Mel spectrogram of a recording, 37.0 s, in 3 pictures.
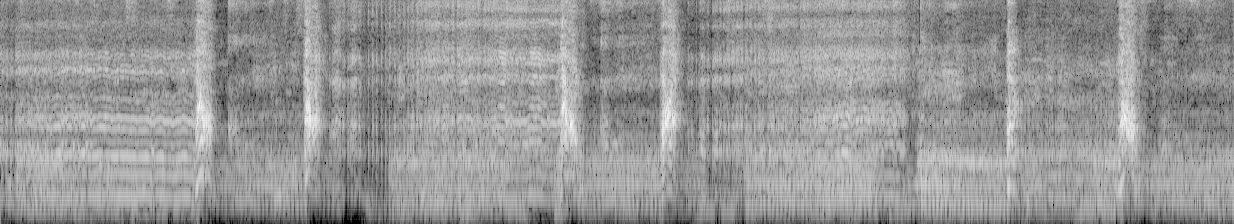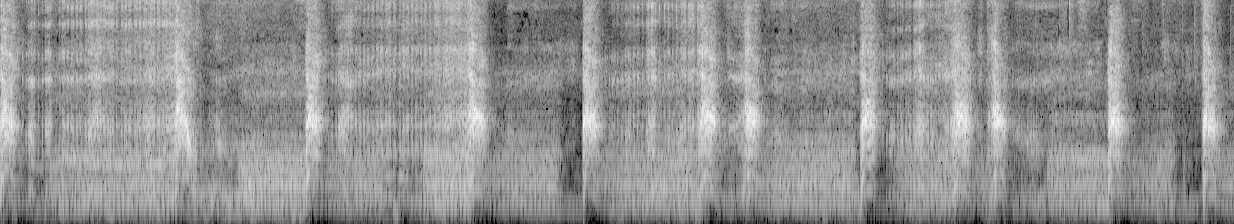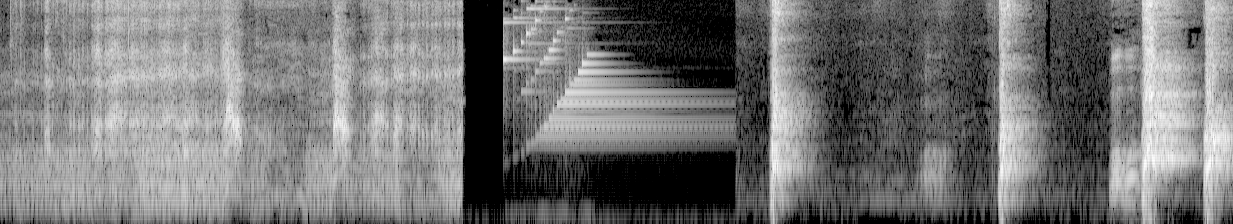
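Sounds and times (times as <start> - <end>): small dog howling growl: 0.0 - 2.2
dog short sharp barks: 36.1 - 37.0.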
